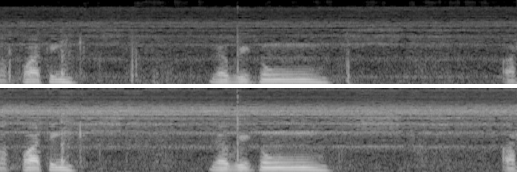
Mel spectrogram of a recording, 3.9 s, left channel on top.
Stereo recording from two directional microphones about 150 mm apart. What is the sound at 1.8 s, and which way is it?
Speech, 25° right (ahead or behind).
